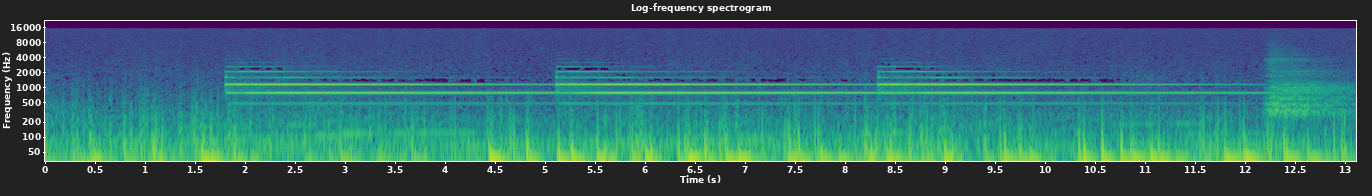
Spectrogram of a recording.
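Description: Consecration bell struck three times, about three seconds apart, during the elevation of the chalice at Mass. Each stroke rings with a clear, steady set of tones that sustains until the next.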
